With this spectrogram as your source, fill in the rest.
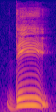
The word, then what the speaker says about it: the: इसका third pronunciation है, आप लिखिए DEE, यानी दी। इसे एम्फेसाइज करके बोलना है। इसे हम कब बोलते हैं? आप लिखिए we pronunciate THE एज दी before superlative degree of adjective and before antecedent of relative pronoun.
